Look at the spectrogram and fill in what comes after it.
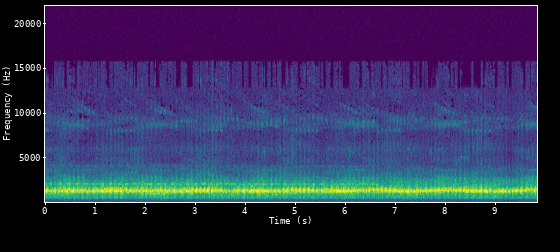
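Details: Frogs and toads calling at night in natural amphibian habitat in Mexico: a dense, unbroken chorus of mid-pitched croaking and trilling calls blending into a steady wall of sound, with a faint thin higher tone running underneath.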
